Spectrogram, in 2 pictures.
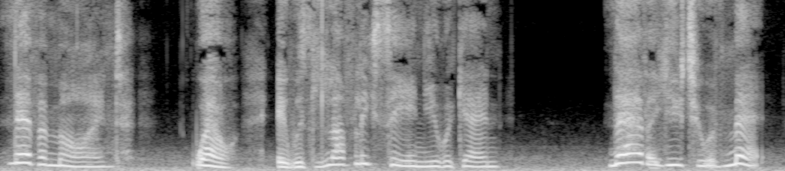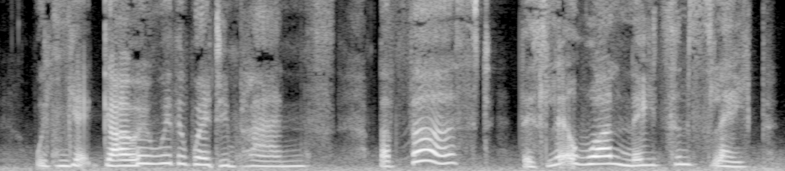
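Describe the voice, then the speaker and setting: A woman's voice: high voice, expressive, a little slow. A woman voicing a kindly, fussy, motherly field mouse who talks in a chatty way. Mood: fussing. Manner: warm-hearted, fussing, chatty. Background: music.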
